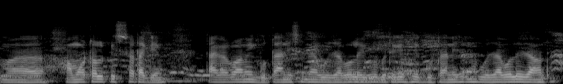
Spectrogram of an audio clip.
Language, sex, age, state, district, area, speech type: Assamese, male, 30-45, Assam, Lakhimpur, rural, spontaneous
